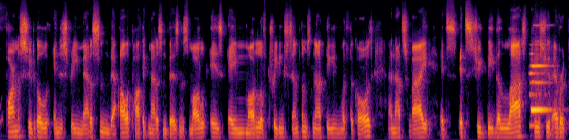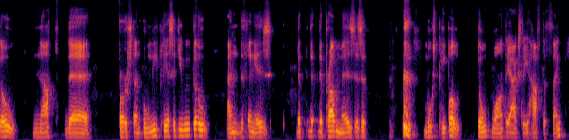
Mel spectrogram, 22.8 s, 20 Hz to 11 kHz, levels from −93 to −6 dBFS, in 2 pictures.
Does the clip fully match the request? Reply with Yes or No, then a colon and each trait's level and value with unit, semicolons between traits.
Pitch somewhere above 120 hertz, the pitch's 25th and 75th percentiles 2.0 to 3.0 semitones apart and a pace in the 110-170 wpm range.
No: low, 105 Hz; average, 2.7 semitones; average, 165 wpm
